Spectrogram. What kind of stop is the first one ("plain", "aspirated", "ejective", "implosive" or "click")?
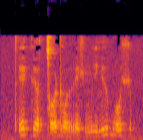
ejective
